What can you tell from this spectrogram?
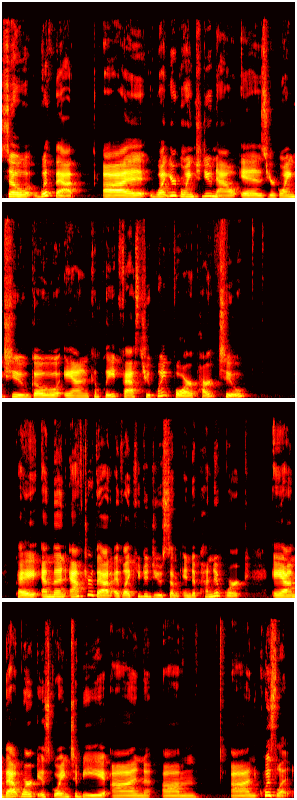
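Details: Adult speaker; normal speech.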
